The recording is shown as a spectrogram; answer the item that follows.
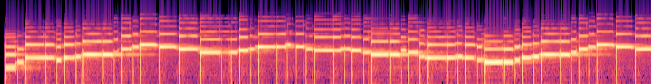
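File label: g major, mandolin; The Pope In The Silver Castle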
